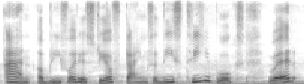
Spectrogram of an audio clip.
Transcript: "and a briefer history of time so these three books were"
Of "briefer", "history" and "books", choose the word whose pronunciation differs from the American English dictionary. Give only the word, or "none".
none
